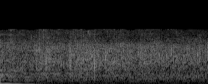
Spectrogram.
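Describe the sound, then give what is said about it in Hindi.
Applause from an audience answering a speaker's greeting, many hands clapping in a steady, dense, fairly soft patter that holds evenly from start to finish. “तो अच्छे बन के दिखाओ तो एक बार ताली बजा के।”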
